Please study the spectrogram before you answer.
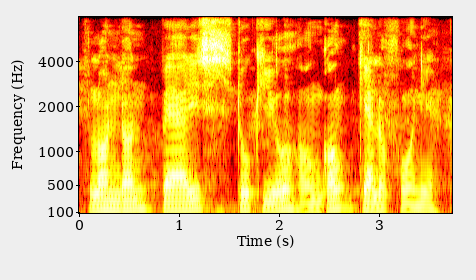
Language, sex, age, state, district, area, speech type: Nepali, male, 18-30, West Bengal, Darjeeling, rural, spontaneous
